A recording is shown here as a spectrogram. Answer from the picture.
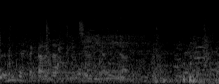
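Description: Several people talking at once in low, overlapping voices.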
